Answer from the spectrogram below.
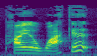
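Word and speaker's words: Pyewacket: origins of the word Pie Wacket. I've heard people also pronounce Pie a Wacket, because apparently there was a Native American tribe that had a word Pie a Wacket, so it might have had some roots there.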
